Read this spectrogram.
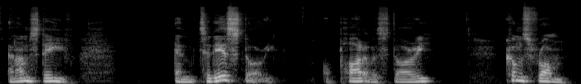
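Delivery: lively, bright storybook read-aloud; animated storytime voice; story narration. Acted. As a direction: read it like a children's story host. Reads his story aloud, announcer style.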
